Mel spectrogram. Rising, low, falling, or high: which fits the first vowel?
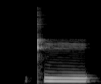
high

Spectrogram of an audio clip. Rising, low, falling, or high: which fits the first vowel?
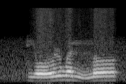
rising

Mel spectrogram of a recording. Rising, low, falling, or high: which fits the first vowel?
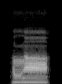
low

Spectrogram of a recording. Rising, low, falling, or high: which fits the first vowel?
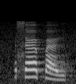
high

